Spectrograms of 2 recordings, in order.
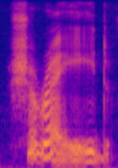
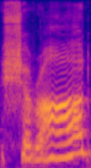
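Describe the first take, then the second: First: It is said in a North American way. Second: It is said in a non-North American way.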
